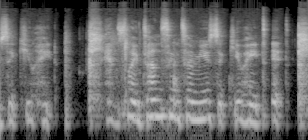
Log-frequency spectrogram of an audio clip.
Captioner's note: beatboxing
